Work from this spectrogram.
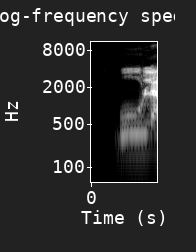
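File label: "bulang", Malay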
